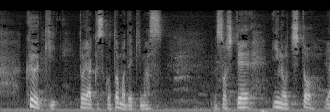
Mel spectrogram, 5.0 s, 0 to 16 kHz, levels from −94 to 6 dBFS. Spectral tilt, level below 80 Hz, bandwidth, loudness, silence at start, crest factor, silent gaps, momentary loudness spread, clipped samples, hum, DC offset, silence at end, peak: -4 dB/octave; -44 dBFS; 11.5 kHz; -25 LUFS; 0 s; 18 dB; none; 20 LU; under 0.1%; none; under 0.1%; 0 s; -6 dBFS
